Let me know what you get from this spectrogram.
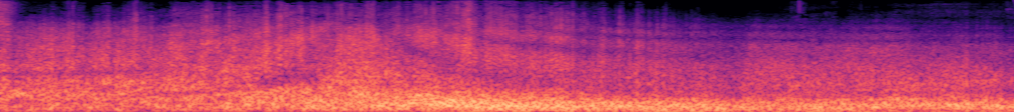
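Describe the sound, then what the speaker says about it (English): A French Rafale fighter jet roars loud and close during a display at Cosford Airshow, a broad continuous jet-engine rumble that swells midway and then eases slightly, with no voices. "It's the fabulous French Rafale."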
